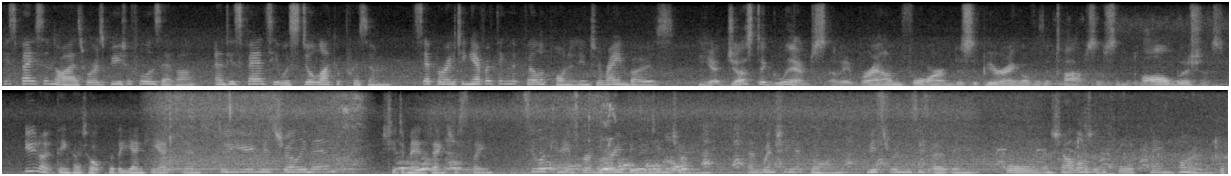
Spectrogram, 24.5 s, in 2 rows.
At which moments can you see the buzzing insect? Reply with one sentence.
You can hear the buzzing insect from 13.7 to 16.0 s and from 17.3 to 24.4 s.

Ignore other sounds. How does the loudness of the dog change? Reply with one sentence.
The loudness of the dog goes up, then down.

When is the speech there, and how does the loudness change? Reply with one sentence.
You can hear the speech from 0.0 to 24.4 s, at a steady volume.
